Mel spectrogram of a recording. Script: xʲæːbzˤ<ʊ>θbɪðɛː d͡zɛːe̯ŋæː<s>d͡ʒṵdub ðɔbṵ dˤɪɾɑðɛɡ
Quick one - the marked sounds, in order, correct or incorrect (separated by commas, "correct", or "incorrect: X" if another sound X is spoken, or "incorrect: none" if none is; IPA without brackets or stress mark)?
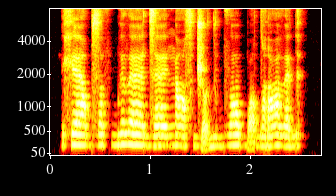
correct, incorrect: sˤ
